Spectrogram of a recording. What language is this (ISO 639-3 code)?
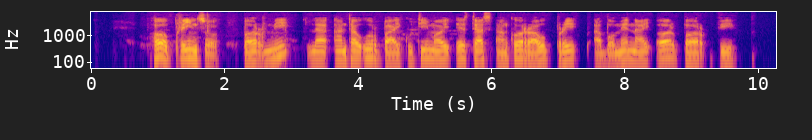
epo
